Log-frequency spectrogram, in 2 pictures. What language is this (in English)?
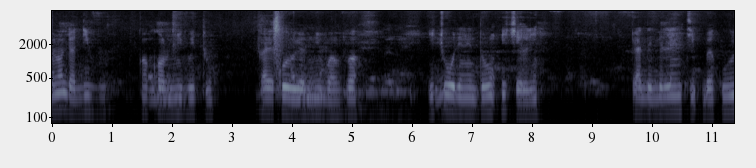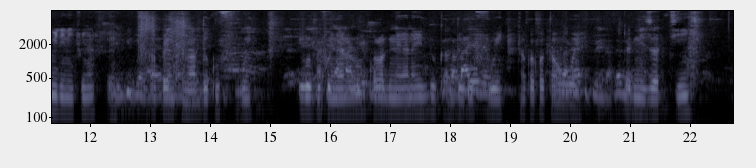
Ikposo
